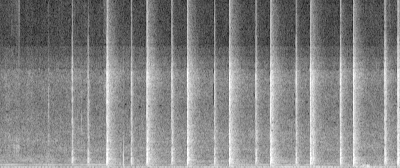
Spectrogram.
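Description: Light hammer taps on the metal crimp tabs of a Proton Saga radiator's header plate, folding them down to clamp the tank onto the core. A run of about twenty sharp knocks, two to three a second, begins about a second and a half in.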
